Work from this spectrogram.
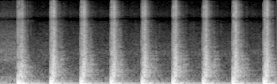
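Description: A bare steel car door panel with no sound-deadening mat is pounded nine times at a steady, even pace, each blow giving a low, hollow thud with a tinny rattle that dies away quickly. The untreated door resonates and rattles, the very noise that prompted fitting a deadening mat to the other door.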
